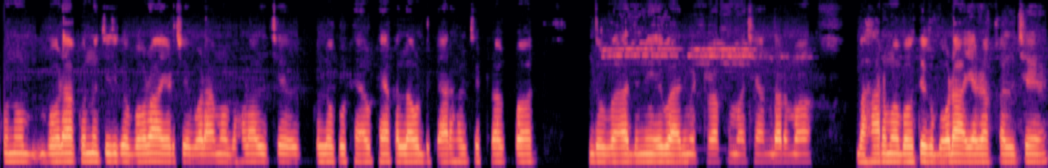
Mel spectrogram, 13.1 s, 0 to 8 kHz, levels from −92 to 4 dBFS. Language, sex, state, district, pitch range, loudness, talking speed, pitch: Maithili, male, Bihar, Supaul, 130-135 Hz, -18 LUFS, 175 wpm, 135 Hz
